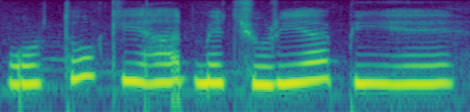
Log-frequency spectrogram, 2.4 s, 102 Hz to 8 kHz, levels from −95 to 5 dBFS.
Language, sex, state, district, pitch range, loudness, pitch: Hindi, female, Arunachal Pradesh, Papum Pare, 315-345 Hz, -10 LUFS, 325 Hz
